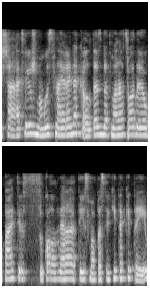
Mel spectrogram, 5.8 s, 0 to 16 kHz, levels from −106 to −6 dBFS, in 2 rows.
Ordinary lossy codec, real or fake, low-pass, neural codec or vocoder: AAC, 64 kbps; fake; 7.2 kHz; codec, 16 kHz, 4 kbps, FunCodec, trained on Chinese and English, 50 frames a second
